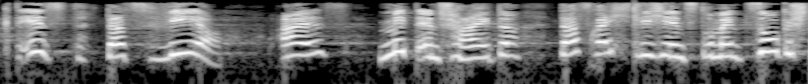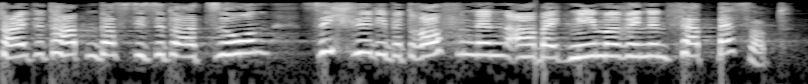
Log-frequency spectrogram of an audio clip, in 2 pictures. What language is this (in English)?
German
